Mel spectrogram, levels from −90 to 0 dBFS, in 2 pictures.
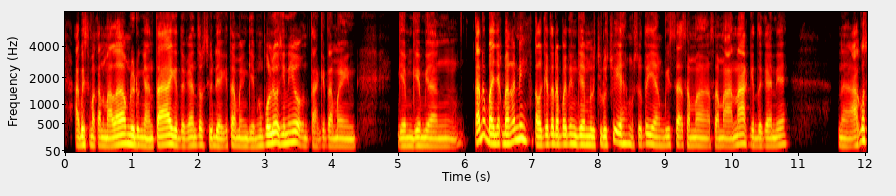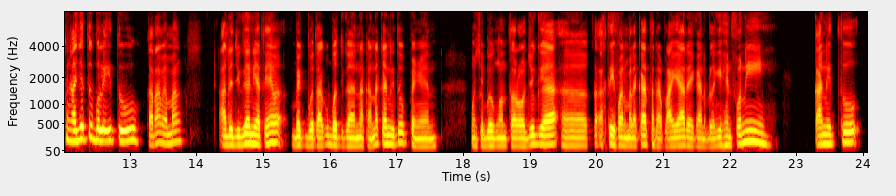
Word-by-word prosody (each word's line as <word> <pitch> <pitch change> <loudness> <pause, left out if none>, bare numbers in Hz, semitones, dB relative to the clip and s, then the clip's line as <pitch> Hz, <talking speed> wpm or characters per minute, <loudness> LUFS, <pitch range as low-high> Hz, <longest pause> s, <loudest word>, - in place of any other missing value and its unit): abis 125 +1 +1
makan 125 -1 -2
malam 135 +6 +4
duduk 130 -2 +3
nyantai 130 +5 +3
gitu 120 - -3
kan 125 +1 -2
terus 130 -1 -4
udah 120 -2 0
kita 125 +2 -5
main 115 -1 -3
game 110 0 -4
ngumpul 145 +4 +4
yuk 165 -1 +5
sini 155 +4 0
yuk 130 -8 +1
entah 115 -1 -9
kita 120 +1 -7
main, 115 -1 -5 0.6
game-game 120 +1 -1
yang 115 -1 -4 0.5
karena - - +3
banyak 150 0 +4
banget 150 +6 +4
nih 230 -3 +4
kalau 130 - +4
kita 145 +1 0
dapetin 145 0 +1
game 135 -1 +3
lucu-lucu 130 0 -2
ya 150 -2 +1
maksudnya 135 +1 -3
yang 125 -1 -8
bisa 130 +1 -3
sama 120 -2 -4
sama 115 -1 -4
anak 145 +1 -1
gitu 115 -1 -5
kan 120 0 -3
ya. 135 +2 -5 0.8
Nah, 115 -1 -6
aku 205 - +2
sengaja 195 +1 +4
tuh 240 +2 -2
beli 190 -1 +6
itu 185 +3 +5 0.2
karena 155 +5 -1
memang, 165 +5 -2 0.6
ada 130 -1 0
juga 130 +5 +4
niatnya 150 +4 +2 0.2
baik 125 0 +1
buat 125 0 0
aku 120 +4 -2
buat 130 -2 +3
juga 115 0 0
anak-anak 120 +3 -2
kan 145 - +3
itu 165 +5 0
pengen, 110 -2 -2 0.5
mencoba 120 +1 -2
mengontrol 115 0 0
juga, 140 +1 +3
eee, 120 -1 -2
keaktifan 135 -2 0
mereka 120 +4 +1
terhadap 115 -4 -5
layar 120 +3 +1
ya 115 - -2
kan? 115 -2 -3
Apalagi 110 +3 -4
handphone 130 +5 -1
nih, 185 -2 +3 0.8
kan 140 +1 +2
itu, 165 +4 +1
130 Hz, 185 wpm, -24 LUFS, 120-145 Hz, 0.8 s, beli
